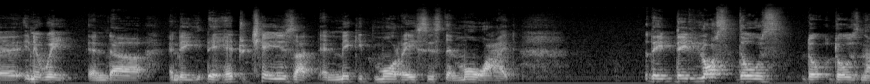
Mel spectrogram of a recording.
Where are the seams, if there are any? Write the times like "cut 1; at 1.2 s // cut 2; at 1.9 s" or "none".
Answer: none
